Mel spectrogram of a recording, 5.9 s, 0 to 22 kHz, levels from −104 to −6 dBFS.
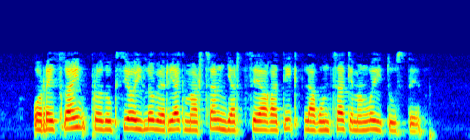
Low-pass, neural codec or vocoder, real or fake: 5.4 kHz; none; real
